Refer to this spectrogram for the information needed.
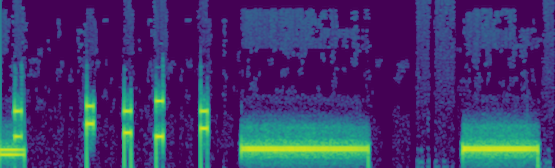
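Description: A brief tone, then five quick touch-tone dialing beeps, followed by two long, steady telephone ringing tones separated by a pause. No voices are heard.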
